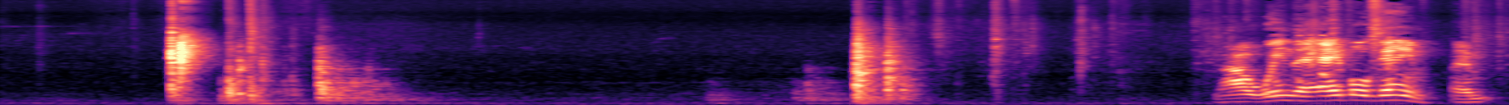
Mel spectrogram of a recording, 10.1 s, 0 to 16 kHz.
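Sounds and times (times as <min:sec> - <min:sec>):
pool ball knocking balls: 0:01.1 - 0:02.8, 0:05.3 - 0:06.2
pool ball rolling rumble: 0:01.5 - 0:02.8.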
